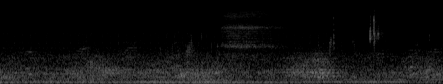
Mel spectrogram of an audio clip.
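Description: A person sipping beer from a glass and tasting it: a short hiss of air about two seconds in, then a few faint mouth and lip clicks near the end, over a low steady hum.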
